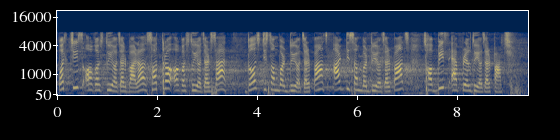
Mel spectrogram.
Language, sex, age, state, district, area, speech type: Nepali, female, 18-30, West Bengal, Darjeeling, rural, spontaneous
